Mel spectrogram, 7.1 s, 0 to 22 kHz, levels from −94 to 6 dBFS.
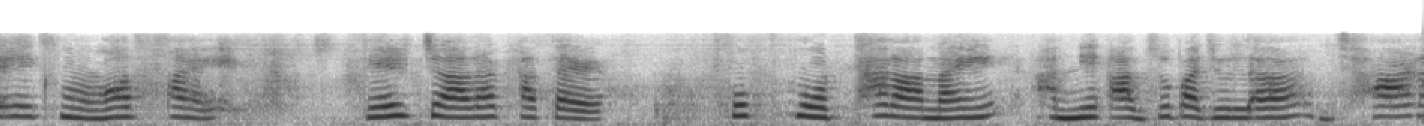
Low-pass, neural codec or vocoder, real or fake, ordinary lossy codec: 7.2 kHz; codec, 16 kHz in and 24 kHz out, 0.8 kbps, FocalCodec, streaming, 65536 codes; fake; none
